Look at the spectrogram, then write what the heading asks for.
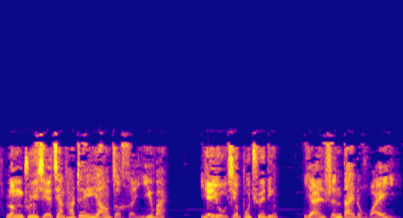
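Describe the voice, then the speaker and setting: A man's voice: on the high side, wildly swooping pitch, normal speed, breathy edge, dull audio, faint music behind. A man narrating a fantasy audiobook in a dramatic, scripted storytelling style.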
